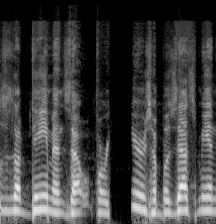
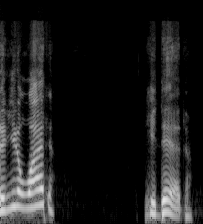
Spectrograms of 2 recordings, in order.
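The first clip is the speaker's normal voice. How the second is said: ordinary talk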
